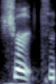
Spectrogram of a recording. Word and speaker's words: Schertz: It's called Schertz.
